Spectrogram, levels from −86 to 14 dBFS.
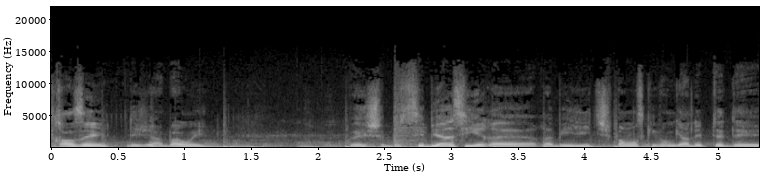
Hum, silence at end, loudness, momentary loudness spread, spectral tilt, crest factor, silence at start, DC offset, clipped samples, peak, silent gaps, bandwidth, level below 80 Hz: none; 0 s; -17 LUFS; 11 LU; -6.5 dB/octave; 16 dB; 0 s; under 0.1%; under 0.1%; 0 dBFS; none; 13 kHz; -28 dBFS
